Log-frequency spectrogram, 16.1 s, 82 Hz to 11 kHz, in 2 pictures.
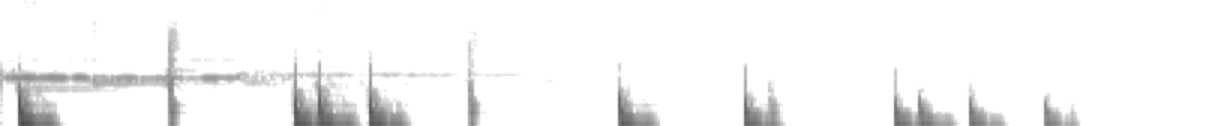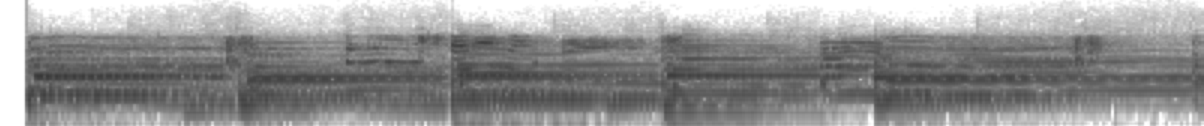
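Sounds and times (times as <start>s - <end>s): plucked guitar music: 8.2s - 16.0s.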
